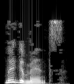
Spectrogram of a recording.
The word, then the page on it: ligaments: British English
